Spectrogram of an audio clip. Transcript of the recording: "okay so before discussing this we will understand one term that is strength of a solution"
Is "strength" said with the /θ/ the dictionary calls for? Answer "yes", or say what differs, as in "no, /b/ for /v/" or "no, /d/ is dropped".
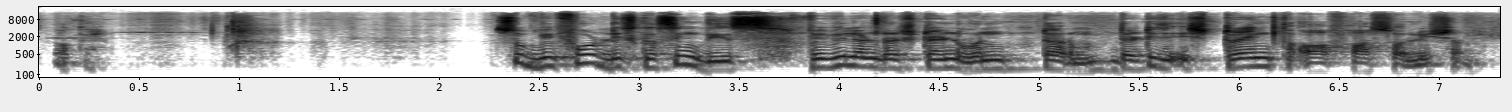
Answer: no, /t/ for /θ/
